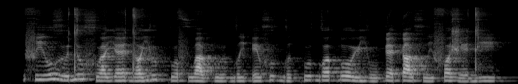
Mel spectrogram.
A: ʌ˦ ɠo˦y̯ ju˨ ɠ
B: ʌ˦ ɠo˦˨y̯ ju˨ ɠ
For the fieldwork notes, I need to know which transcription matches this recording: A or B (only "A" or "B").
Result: B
